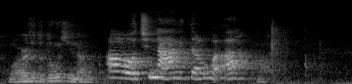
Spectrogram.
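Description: A woman speaks sharply and with agitation, close by.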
